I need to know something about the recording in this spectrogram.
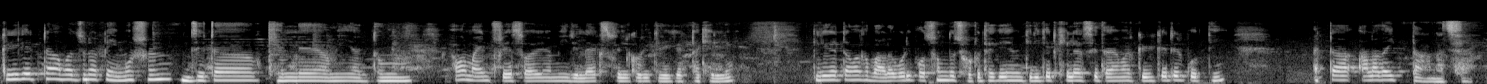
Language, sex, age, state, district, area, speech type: Bengali, male, 18-30, West Bengal, Murshidabad, urban, spontaneous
